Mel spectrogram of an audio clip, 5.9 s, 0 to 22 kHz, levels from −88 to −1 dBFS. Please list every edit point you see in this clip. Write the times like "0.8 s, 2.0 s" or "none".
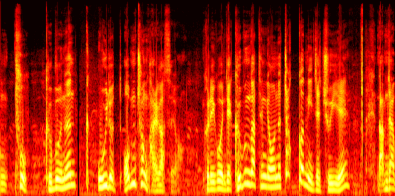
none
